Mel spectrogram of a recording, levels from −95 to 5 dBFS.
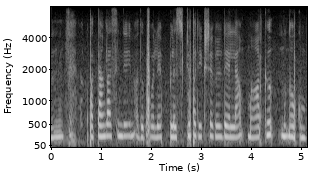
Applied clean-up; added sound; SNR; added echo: none; none; none; none.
